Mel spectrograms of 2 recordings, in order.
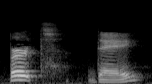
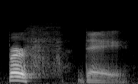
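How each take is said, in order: First: The th sound is not voiceless. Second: The th sound is voiceless. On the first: The speaker calls it wrong. "careful not to say birthday" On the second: The speaker calls it right. "but rather birthday"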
